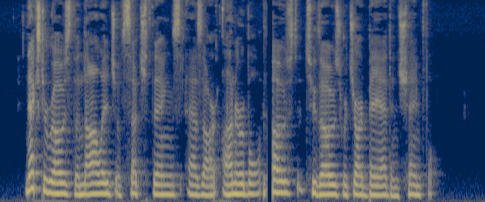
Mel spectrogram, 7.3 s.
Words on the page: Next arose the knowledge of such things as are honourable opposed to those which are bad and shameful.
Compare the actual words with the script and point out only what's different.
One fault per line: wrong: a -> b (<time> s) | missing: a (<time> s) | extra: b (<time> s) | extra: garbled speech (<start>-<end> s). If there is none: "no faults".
no faults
